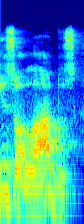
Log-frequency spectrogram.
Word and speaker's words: isolados: um x mas já aqui em isolados nós temos um som de z representado pelo s então esse é o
